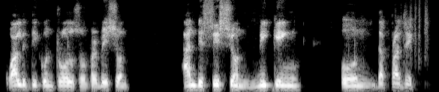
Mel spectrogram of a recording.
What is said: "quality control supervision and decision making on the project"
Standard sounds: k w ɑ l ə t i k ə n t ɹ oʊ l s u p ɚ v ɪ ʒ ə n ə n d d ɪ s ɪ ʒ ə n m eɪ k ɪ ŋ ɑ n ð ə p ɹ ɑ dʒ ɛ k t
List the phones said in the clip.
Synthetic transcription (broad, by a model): k w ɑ l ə t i k ə n t ɹ oʊ l s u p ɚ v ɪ ʃ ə n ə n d d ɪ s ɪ ʃ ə n m eɪ k ɪ ŋ ɑ n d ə p ɹ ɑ dʒ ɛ k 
